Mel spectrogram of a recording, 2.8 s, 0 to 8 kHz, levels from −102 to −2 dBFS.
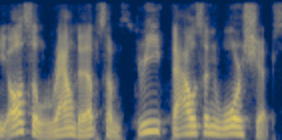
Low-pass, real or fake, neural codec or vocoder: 7.2 kHz; fake; codec, 16 kHz, 4.8 kbps, FACodec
